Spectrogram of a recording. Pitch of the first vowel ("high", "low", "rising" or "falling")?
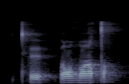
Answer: low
